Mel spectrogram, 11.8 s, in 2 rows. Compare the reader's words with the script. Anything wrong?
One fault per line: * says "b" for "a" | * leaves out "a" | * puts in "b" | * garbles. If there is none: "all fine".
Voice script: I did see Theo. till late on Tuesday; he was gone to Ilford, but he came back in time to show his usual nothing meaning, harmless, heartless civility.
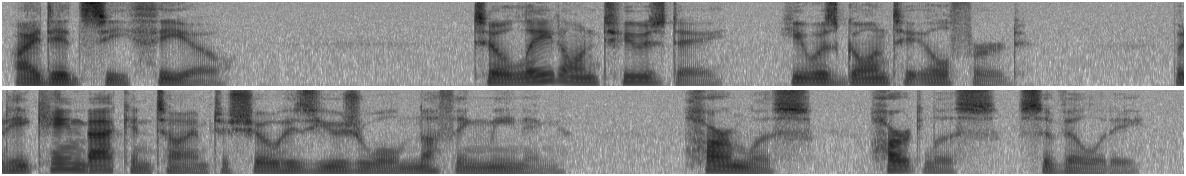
all fine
